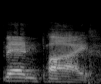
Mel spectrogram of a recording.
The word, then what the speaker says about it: Benpai: He's like I better try to mess with a guy named BENPAI. Which Yes. rhymes with Sweetie Pie.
